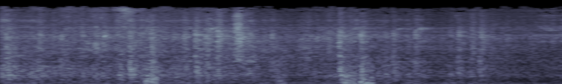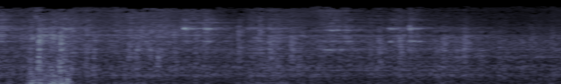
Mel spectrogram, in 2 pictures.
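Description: Electric commuter train passing close, its wheels knocking over the rail joints in clickety-clack beats about two seconds apart. After about six seconds the knocks stop and the running sound fades as the train draws away.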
